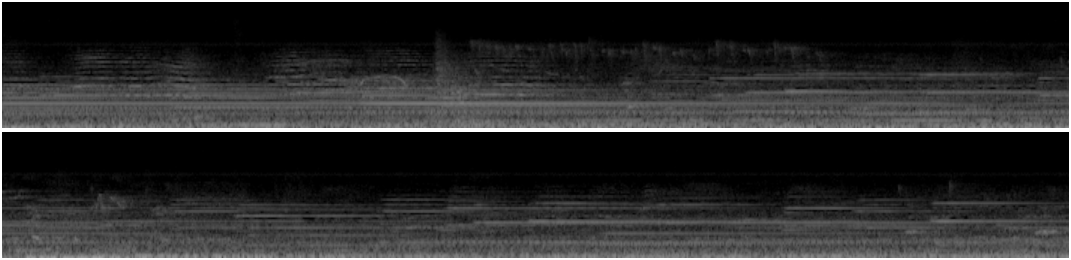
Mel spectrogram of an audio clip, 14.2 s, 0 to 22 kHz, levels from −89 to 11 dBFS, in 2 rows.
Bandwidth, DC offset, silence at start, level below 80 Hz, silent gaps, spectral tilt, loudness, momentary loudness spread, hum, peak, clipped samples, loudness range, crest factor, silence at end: 15.5 kHz; under 0.1%; 0 s; -48 dBFS; none; -6.5 dB/octave; -47 LUFS; 5 LU; none; -30 dBFS; under 0.1%; 3 LU; 14 dB; 0 s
